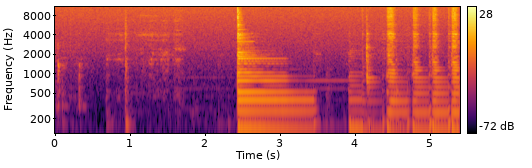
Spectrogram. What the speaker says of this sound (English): you'll end up getting fret buzz that happens on one particular string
